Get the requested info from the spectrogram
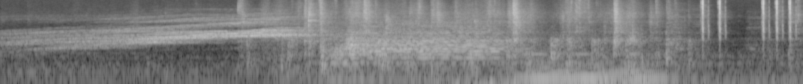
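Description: Action-film soundtrack: a rising swell of several pitches over the first few seconds, then dense music with a held chord and percussive hits, a deep rumble around the eighth second, and a quick run of sharp cracks near the end.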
